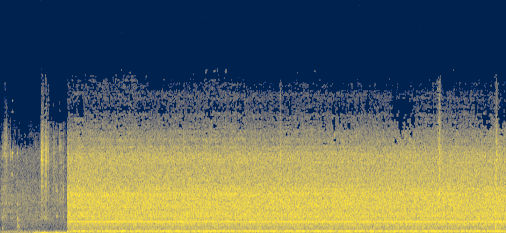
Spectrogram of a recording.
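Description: Arc welding with a hand-held wire-feed welding gun, joining a steel plate onto a race car's front spindle bracket. The weld makes a steady hiss over a constant low hum, starting about a second in.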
